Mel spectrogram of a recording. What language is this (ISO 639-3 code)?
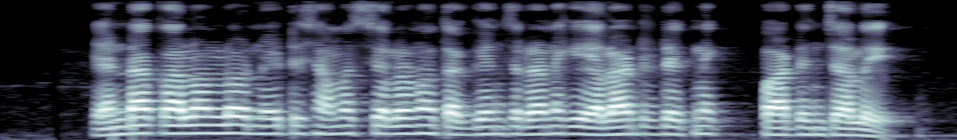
tel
